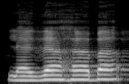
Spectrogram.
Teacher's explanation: ذال کو دیکھیں تو یہاں پر اس کے مخرج سے ادا کریں گے، زبان کے نک کو تھوڑا سا باہر نکالتے ہوئے، سیٹی کی آواز کو ختم کرتے ہوئے. لَذَهَبَ، ہا کو اس کے مخرج سے بھاری انداز میں ادا کریں گے.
